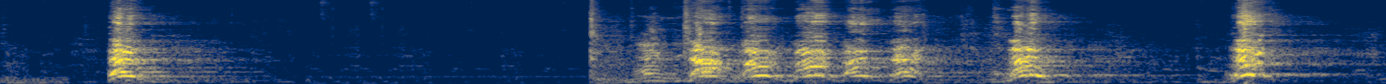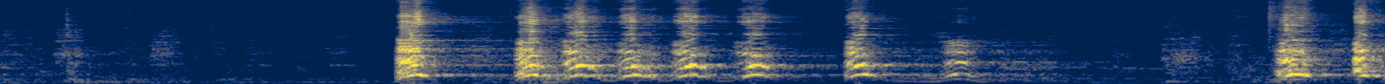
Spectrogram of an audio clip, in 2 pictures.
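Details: Dog helping its owner pick water spinach, barking in rapid runs of short, harsh yaps separated by quiet gaps of a second or two, some barks tight together in rattling series.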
